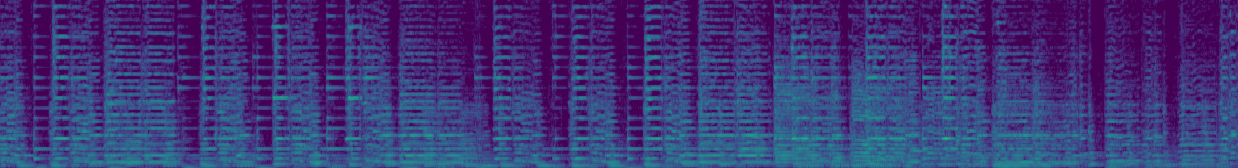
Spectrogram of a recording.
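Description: Violins and a double bass playing a lively folk dance tune, the fiddles carrying the melody over a steady beat from the bass. It is a polka medley built on Slovak, Romanian and Moldovan melodies.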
